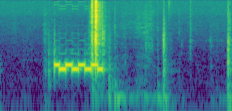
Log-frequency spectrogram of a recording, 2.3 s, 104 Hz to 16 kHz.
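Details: Push-button phone with an electronic ringer set to its low setting, on a Panasonic TA824 hybrid PBX, called from another extension: a short burst of rapid two-tone warbling trill in a quiet room; ringer working normally.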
